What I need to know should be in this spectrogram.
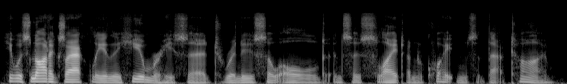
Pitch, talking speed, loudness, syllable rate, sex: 95 Hz, 220 wpm, -24 LUFS, 5.1 syllables/s, male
